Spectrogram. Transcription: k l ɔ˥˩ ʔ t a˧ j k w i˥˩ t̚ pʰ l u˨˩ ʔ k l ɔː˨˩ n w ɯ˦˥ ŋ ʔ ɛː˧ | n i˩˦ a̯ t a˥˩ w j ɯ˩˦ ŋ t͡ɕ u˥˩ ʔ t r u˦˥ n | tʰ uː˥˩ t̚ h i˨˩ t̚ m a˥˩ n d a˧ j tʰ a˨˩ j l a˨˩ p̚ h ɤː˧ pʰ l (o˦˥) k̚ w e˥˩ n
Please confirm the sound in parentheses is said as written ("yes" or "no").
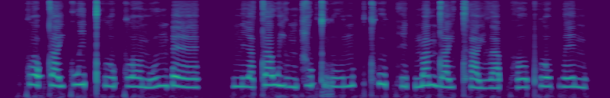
no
